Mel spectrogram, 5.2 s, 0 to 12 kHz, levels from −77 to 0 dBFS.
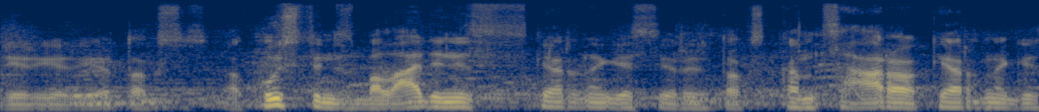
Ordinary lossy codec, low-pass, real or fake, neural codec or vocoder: AAC, 64 kbps; 10.8 kHz; fake; vocoder, 44.1 kHz, 128 mel bands every 256 samples, BigVGAN v2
